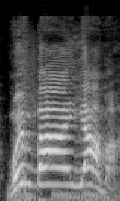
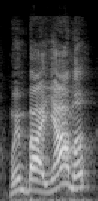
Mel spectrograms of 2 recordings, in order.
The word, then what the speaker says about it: Wembanyama: Victor Wembanyama.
